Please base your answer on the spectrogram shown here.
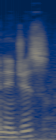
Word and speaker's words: ninja: No, say it right. It's ninja. Ninja. There you go. How was that? Was that good? That was better. Was that good? Yeah, because in Japanese, the ni makes like a ni, because the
